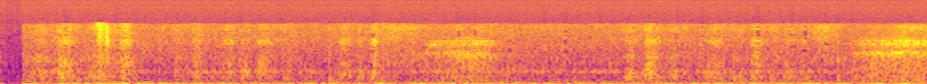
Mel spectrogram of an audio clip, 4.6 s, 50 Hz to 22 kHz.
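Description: A HongDian 6013 fountain pen with a black Fude nib scratches across paper in a continuous close, faint scraping texture with small rhythmic strokes, under a steady low background hum.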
